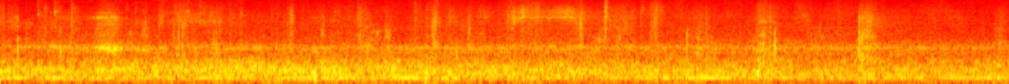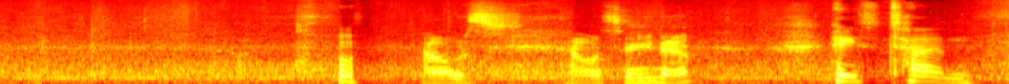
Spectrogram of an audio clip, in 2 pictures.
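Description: Footsteps scuff along a paved sidewalk.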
